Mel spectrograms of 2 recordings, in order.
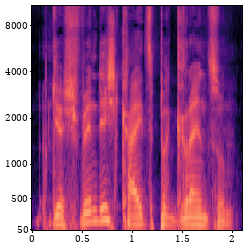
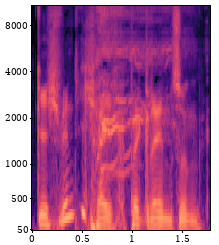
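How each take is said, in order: First: It is said in the speaker's normal voice. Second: It is said in a Kermit the Frog voice.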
